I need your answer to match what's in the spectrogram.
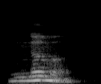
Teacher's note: Esse a aqui comum, como o nosso, ele não é igual ao nosso, ele é mais fechado e mais breve.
